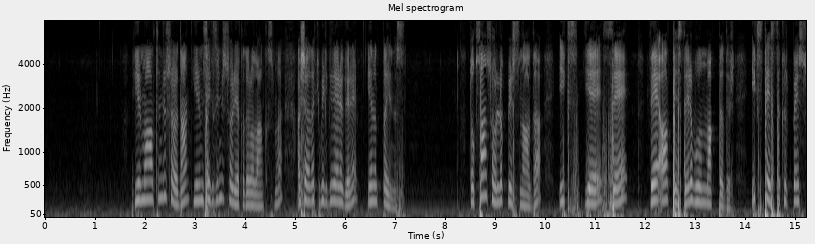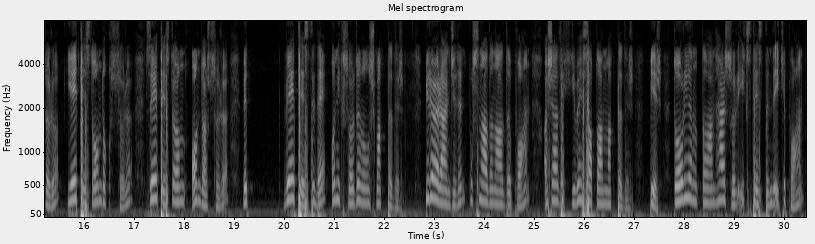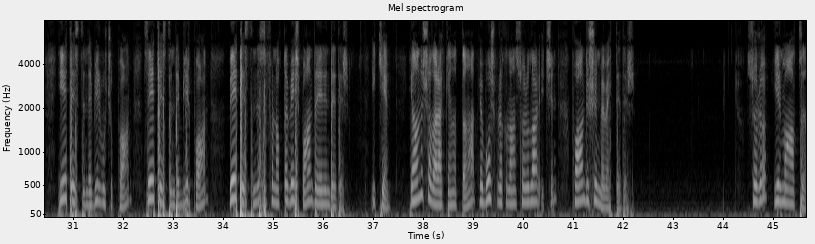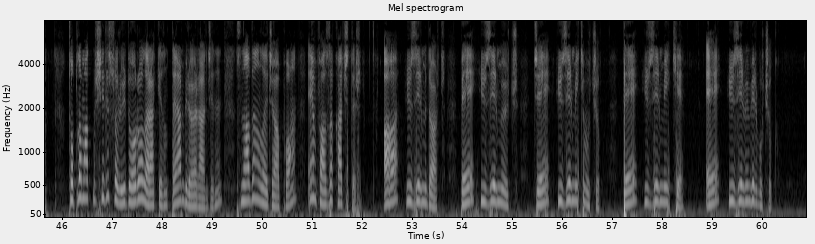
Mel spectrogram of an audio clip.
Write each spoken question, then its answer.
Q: Toplam 67 soruyu doğru olarak yanıtlayan bir öğrencinin sınavdan alacağı puan en fazla kaçtır?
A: Yanıt Edirne 121,5.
